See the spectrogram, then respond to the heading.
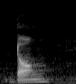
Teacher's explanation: sometimes pronounced with the tongue curled back like dong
